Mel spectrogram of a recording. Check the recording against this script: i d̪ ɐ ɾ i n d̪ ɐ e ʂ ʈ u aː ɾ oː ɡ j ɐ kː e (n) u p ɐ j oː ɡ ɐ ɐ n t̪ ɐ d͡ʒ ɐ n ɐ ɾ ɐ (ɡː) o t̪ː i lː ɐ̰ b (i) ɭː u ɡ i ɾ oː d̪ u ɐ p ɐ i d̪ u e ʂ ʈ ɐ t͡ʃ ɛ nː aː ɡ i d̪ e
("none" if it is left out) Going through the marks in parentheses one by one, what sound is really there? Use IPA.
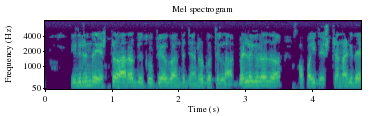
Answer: none, ɡ, e

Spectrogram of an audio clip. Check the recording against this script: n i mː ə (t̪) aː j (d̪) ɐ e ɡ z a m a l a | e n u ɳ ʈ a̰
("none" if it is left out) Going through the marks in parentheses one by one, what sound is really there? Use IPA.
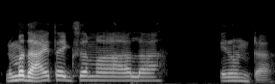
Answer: d̪, t̪

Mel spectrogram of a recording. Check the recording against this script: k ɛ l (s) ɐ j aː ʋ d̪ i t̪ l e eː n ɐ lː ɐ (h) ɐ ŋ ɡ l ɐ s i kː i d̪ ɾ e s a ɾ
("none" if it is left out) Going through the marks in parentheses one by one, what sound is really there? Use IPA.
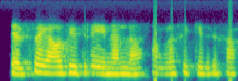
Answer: s, s

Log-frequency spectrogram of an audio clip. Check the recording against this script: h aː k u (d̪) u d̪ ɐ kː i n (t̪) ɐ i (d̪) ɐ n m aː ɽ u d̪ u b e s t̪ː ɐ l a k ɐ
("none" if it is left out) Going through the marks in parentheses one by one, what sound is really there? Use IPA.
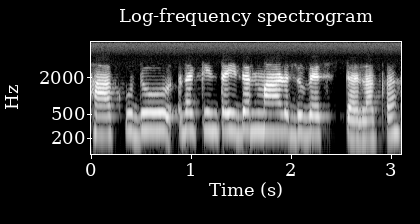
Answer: d̪, t̪, d̪

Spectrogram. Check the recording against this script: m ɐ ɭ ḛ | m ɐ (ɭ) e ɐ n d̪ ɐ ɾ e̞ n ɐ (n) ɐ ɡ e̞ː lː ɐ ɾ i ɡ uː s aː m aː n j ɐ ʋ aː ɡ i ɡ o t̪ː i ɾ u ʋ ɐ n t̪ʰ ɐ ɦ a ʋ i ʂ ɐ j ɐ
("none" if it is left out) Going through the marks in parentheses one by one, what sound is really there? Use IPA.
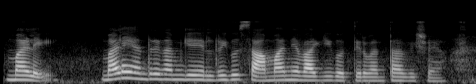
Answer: ɭ, m

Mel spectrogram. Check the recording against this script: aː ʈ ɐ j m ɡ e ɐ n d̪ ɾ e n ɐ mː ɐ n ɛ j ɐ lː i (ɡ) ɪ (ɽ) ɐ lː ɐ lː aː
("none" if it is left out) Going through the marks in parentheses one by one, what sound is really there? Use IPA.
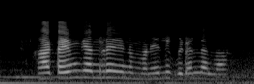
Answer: b, ɽ

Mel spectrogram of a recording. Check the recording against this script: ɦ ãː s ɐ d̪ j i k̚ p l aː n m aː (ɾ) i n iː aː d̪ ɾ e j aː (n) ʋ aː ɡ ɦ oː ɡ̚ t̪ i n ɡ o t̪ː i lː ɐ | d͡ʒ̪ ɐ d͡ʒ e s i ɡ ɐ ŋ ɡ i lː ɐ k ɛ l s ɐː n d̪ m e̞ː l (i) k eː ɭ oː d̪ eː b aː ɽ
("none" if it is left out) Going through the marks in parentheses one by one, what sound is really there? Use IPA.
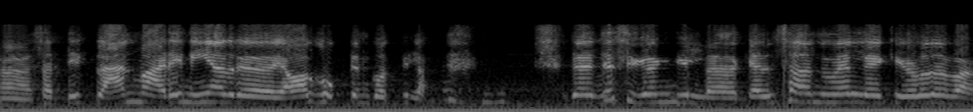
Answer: ɽ, none, e

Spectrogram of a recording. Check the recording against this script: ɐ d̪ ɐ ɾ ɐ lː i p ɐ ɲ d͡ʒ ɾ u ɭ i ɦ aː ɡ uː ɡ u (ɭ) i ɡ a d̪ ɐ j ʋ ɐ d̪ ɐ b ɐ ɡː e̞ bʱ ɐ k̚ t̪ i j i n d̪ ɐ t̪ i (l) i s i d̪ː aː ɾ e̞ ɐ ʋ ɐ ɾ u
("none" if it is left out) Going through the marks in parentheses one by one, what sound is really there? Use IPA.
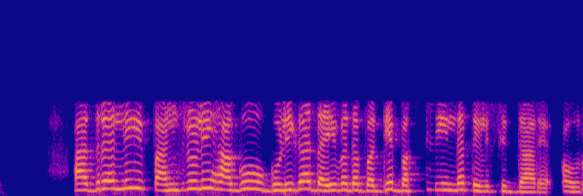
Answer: ɭ, ɭ

